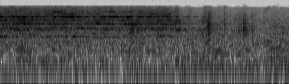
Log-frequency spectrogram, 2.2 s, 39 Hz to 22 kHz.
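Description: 1936 Düwag tramcar (ex-Rheinbahn No. 107) running slowly toward the listener, its wheels squealing on the rails with a thin high whine that fades out about one and a half seconds in.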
